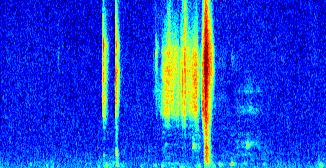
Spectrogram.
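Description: A few faint clicks: two light ones, then a brief soft hiss ending in a sharper click.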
